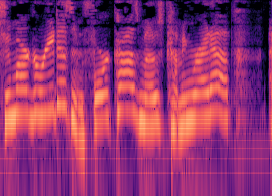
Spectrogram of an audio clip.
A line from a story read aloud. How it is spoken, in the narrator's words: I yell from behind the bar to Bree, the waitress on the other side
